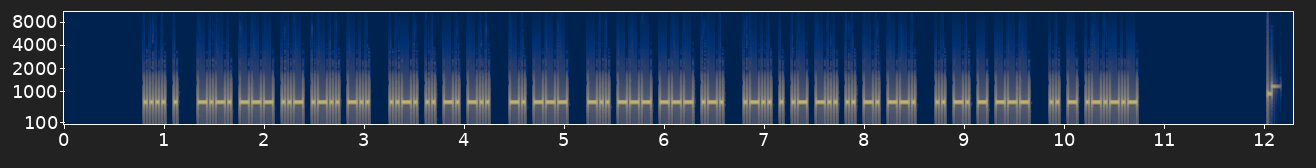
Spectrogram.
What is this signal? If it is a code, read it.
Morse code, heard as a keyed tone, about 40 wpm, 700 Hz. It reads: HE COULD FIND NO DOOR LEADING INTO IT.
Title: Sentences from Top 1100 Words 40wpm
